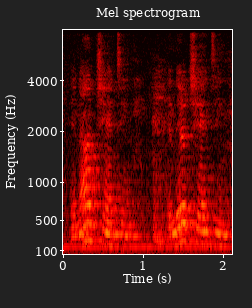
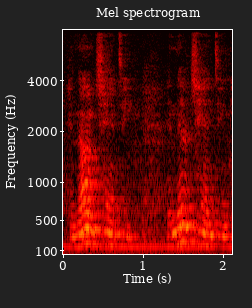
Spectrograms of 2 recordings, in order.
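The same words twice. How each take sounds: The two takes are said the same way.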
